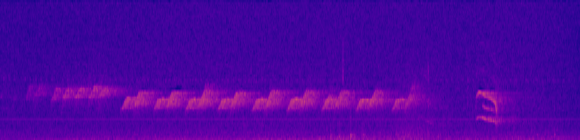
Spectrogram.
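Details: Lewin's honeyeater, feeding on nectar from a Gymea lily flower, gives a fast, high staccato chatter of about a dozen clipped notes in three seconds, then one sharp downslurred note, over a soft low background hum.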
